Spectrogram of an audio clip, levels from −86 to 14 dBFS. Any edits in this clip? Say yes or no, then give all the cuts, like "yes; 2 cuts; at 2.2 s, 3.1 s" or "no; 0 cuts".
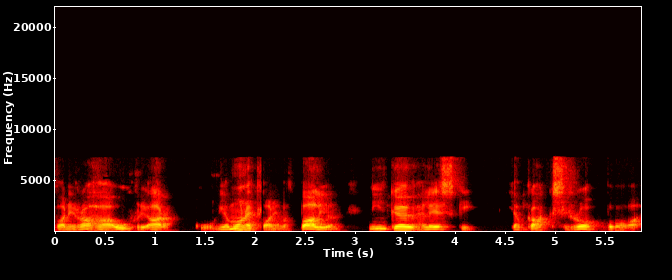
yes; 3 cuts; at 2.1 s, 3.3 s, 4.7 s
